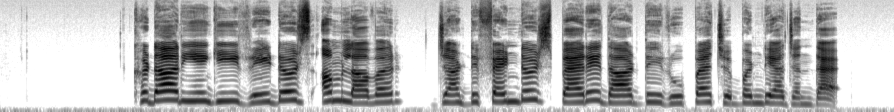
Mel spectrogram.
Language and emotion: Dogri, neutral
